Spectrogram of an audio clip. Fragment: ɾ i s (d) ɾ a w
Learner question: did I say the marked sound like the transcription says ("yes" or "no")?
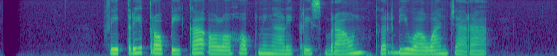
no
